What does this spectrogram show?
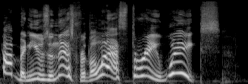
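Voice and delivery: very high-pitched carnival barker voice. Redoing the MKBHD meme line: MKBHD as 1920s carnival barker. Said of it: "sounds like a nineteen twenties carnival barker".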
